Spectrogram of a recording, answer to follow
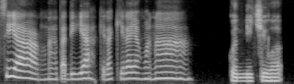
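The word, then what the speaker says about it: こんにちは: Ya, konnichiwa, benar. Tapi bagian akhirnya menggunakan H, tidak apa-apa, memang seperti itu untuk selamat siang atau selamat malam, Anda menggunakan konnichiwa, dan apa yang ada di awal?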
